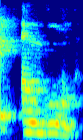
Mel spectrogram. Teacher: इसका उच्चारण जब हम करते हैं तो क्या होता है कि वर्ण के बाद में न की ध्वनि सुनाई देती है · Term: अनुस्वार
